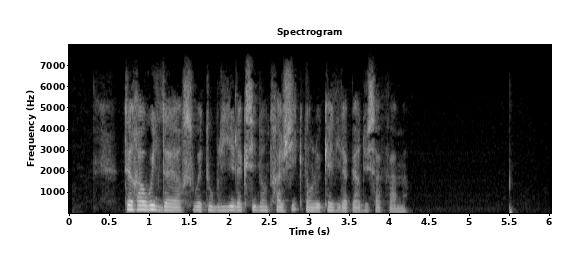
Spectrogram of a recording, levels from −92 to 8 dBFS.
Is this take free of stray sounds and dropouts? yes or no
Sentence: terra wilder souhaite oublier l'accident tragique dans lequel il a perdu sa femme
yes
